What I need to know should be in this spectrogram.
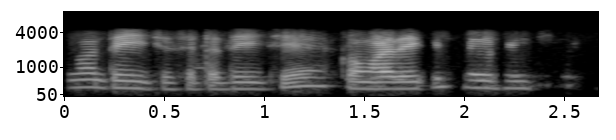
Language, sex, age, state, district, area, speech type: Odia, female, 18-30, Odisha, Mayurbhanj, rural, conversation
